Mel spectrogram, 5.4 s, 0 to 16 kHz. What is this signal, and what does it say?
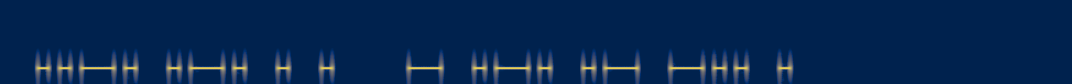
Morse code, heard as a keyed tone, about 22 wpm, 700 Hz. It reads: FREE TRADE
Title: Sets of 5 Words Encore 22wpm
